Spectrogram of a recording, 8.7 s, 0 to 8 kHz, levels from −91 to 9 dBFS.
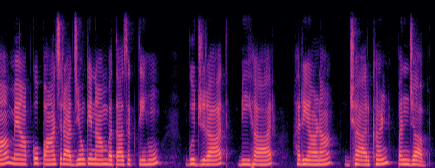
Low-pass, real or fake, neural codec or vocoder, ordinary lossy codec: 7.2 kHz; real; none; none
